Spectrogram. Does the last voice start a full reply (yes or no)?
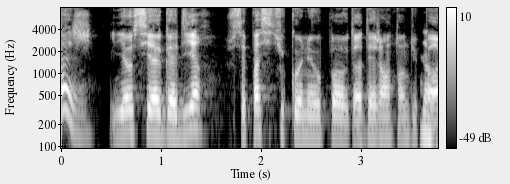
yes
